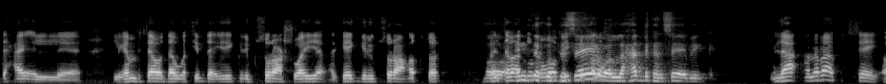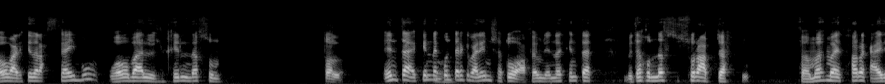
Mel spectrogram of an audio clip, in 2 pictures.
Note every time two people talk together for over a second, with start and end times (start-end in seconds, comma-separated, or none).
4.9-6.2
